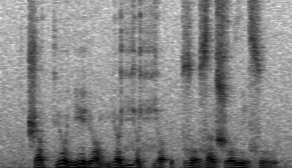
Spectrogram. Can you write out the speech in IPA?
t͡ʃ ʌ˩˧˩ kʲ o˧˥˧ lʲ e˧˥˧ ɾʲ ɔ˩˧˩ mʲ ʌ˧˥˧ vʲ ɔ˥˨ fʲ ɔ˩˧˩ ʔ ʏ˥˨ k z o˥˨ z ʌ˥˨ ɕ o˧˥ ð i˥˨ s u˥˨

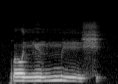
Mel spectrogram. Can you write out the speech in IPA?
ɾ ɤ ɲ ĩ mː i x

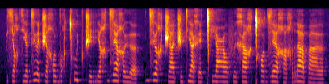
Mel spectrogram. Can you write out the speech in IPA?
sʲ ɔ χ sʲ ɛ ɐ̯ d͡z ɨ ɐ̯ t͡ʃ e χ u ɡ u χ ǀʰ u tʲ t͡ʃ e rʲ e χ d͡z ɛ χ ɨ ɐ̯ | d͡z ɨ χ t͡ʃ a t͡ʃ ɛ tʲ a x ɛ ǀʰ i ʕ ɔ f ɘ x a χ ǀʰ ɔ d͡z ɛ χ a χ r a p a ɐ̯

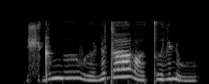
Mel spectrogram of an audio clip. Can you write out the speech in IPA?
ʃ ə˩ ɖ u˥ ŋ ɯː˥ β ɯː˩ ɳ ə˥ d aː˥ lˠ əː˩ t̪ ɯ˧ lʲ ə˥ ɳ uː˩

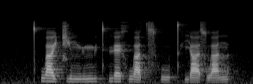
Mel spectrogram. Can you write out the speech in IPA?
t̪ʰ w a˥˧ ɪ̯ t͡ɕ i˥˩ m y˥ m y˧˥ t̪ʰ ɥ ɛ˥ x w ä˧˥ t͡sʰ u˧˥ t̪ʰ j ä˨˩ s w a˦ n

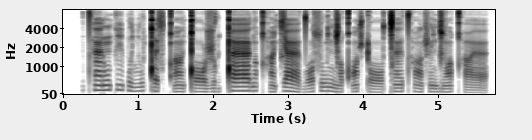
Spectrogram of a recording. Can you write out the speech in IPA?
t̪ʰ ɛ̃˦ ɾ ũ˦ k i˦ p ʊ˨ ʎ u˨˦ ǃ ɛ˨ s qʼ ə̃ː˨ ǃ ɔː˨ ʐ ʊ˨ ɡ ǃ æː˦ ɡ ə̃˦ qʰ ɛ̃˨ t͡ɕ æː˦˨ d̪ ɔ˨˦ s u˦ ŋ͡ǀ u˨ qʼ ɔ̃˦ s ʈ ɔː˨ ǀ ɛ̃˦ ɪ̯ t̪ʰ ɑ̃˦˨ ʂ ĩ˦ d͡ʑ ɔ̃˦ ʊ̯ qʰ æː˨

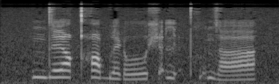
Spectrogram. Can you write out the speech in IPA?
n d ɛː˥ qʰ ɐ˥ b ɛ˧˩ ɽ oː˩˧ ʃ a̰˥ lʲ a̰˩˧ pʰ ṵ˥ n z aː˩˧

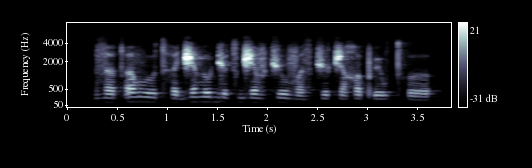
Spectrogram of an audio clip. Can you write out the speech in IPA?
z ʌ˨˦ tʼ ʌ˦ β u˦˨ tʰ ə˨ d͡ʒ ə˦ ð u˦ ɡʲ u˧ t͡s d͡ʒ ə˦˨ v t͡ʃ u˦˨ v ʌ˨ z t͡ʃ u˨ t͡ʃ ʌ˨ χ ʊ˨˦ pʼ ʉ˨ w tʰ ʊ˨

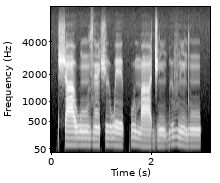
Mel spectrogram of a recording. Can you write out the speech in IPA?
ʃ aː˨ w ũ˨ z ɛ̃˨ ʃ ɨ˧ w eː˨ kʷ ɨ˦˨ m aː˨ d͡ʒ ĩ˨ ɓ ɨ˦ v ĩ˧ d ũ˧

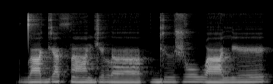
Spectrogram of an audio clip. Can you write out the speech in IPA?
d̪ a ɡʲ a θ ã ɡʲ e l ɐ | ɡʲ ɨ ʒ o w a lʲ e

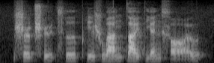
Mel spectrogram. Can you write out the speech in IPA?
ʂ ɻ̩˥ ʈ͡ʂʰ ɻ̩˨˩ t͡sʰ ɹ̩˥ pʰ i˧˥ ʂ w a˧˥ n t̪ a˥˩ ɪ̯ t̪ j ɛ˥ n x ɑ˨˩˦ ʊ̯

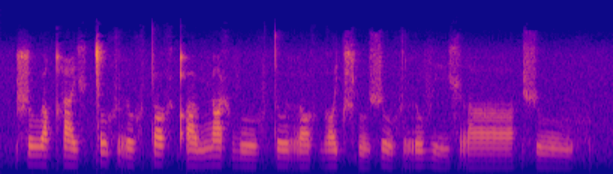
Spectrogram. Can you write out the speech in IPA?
ʂ uː˨ qʰ iː˨ x ǀ u˦ x r u˨ x t ɔ˦ x qʼ u˨ ŋ ɑ˦ x v uː˨ x t u˦ r ɔ˦ x ɡ ɔ˦ t͡ɕʰ u˨ ʃ u˦˨ x r u˦ v iː˨ x r ɑː˦ | ʃ uː˨ x

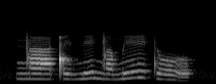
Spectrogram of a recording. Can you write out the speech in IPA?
ŋ͡ǀ aː ǃ e n̪ e ŋ͡ǀ ɐ m eː t o

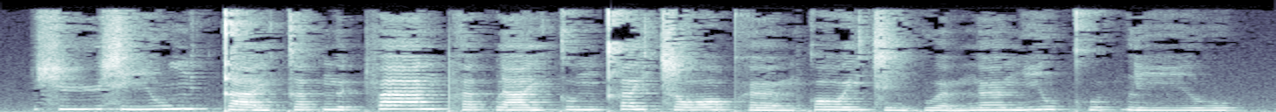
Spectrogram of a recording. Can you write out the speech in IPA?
s yː˨˧ s iː˨˥ w ŋ ɪ˥ k̚ t̪ aː˨˩ j k ɐ˨˥ k̚ n̪ ɵ˨ t̚ f aː˥ ŋ pʰ ɐ˨ k̚ l aː˨ j k ʊ˧ ŋ kʰ ɐ˥ j t͡s ɔː˨˧ pʰ œː˨˩ m k ɔː˧ j t͡s ɪ˨˩ ŋ kʷ œː˨˩ m n̪ œː˧ ŋ iː˥ w kʷʰ ɐ˨˥ k̚ l iː˨ w

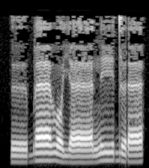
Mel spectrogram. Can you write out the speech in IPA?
ɨː b ɛː β o j ɛː n iː d ɨ ɾ ɛ

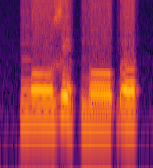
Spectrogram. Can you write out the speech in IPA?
ŋ oː˧ z e˦˨ p n oː˨ ɓ ə˧

